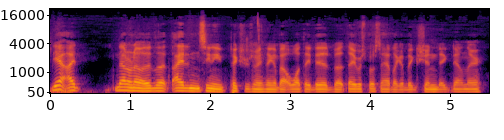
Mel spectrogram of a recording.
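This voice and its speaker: A man's voice: on the low side, steady tone, fast talker, a little mellow. A man co-hosting a casual podcast, chatting eagerly. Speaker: podcast co-host. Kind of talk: casual chat.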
